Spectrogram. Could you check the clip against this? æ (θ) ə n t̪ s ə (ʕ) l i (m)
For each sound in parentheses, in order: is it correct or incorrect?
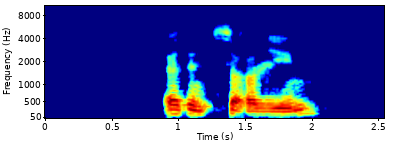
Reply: correct, incorrect: ʁ, correct

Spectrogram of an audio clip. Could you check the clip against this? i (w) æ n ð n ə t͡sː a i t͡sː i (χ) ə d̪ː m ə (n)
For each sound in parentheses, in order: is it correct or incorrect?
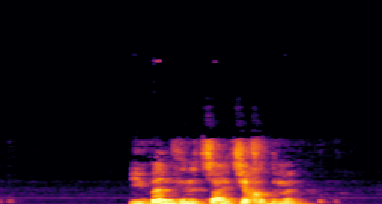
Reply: incorrect: v, correct, correct

